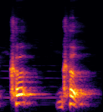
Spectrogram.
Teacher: ಯಾವ ವ್ಯಂಜನಗಳನ್ನ ಹೆಚ್ಚು ಗಾಳಿಯ ಸಹಾಯದಿಂದ ಉಚ್ಚರಿಸುತ್ತೇವೆಯೋ ಅದನ್ನ ಮಹಾಪ್ರಾಣ ಎನ್ನುತ್ತೇವೆ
